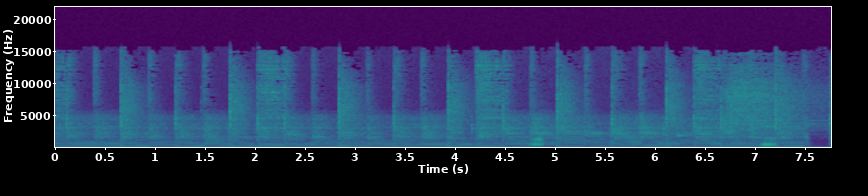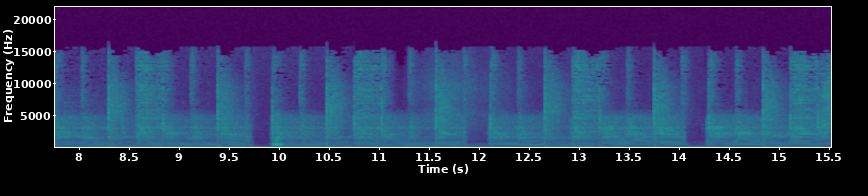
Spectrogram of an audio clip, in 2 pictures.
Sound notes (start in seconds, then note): 4.8 buck grunting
